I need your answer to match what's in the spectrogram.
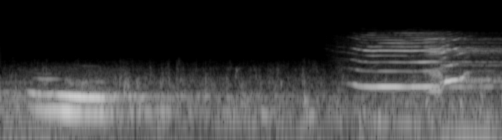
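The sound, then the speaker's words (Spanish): A whale sings to communicate with other whales, in long, deep moaning tones that slide slowly in pitch, then a brighter, higher call with rich harmonics rises and bends, all over a low underwater rumble. “Un sonido tan profundo y tan melodioso que parece tocar el alma de todo el océano.”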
